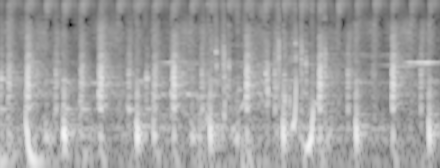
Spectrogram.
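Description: Hardcore rave music from a live DJ set: a fast, busy breakbeat of drum hits, several a second, under synth sounds.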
